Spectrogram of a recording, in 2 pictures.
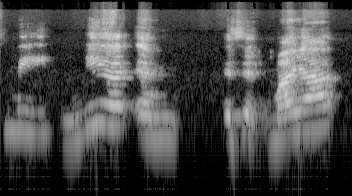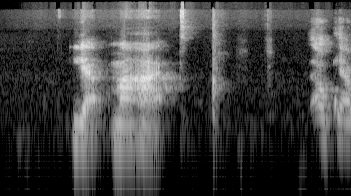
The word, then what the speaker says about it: Ma'at: So let's meet Nia and is it Maya?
